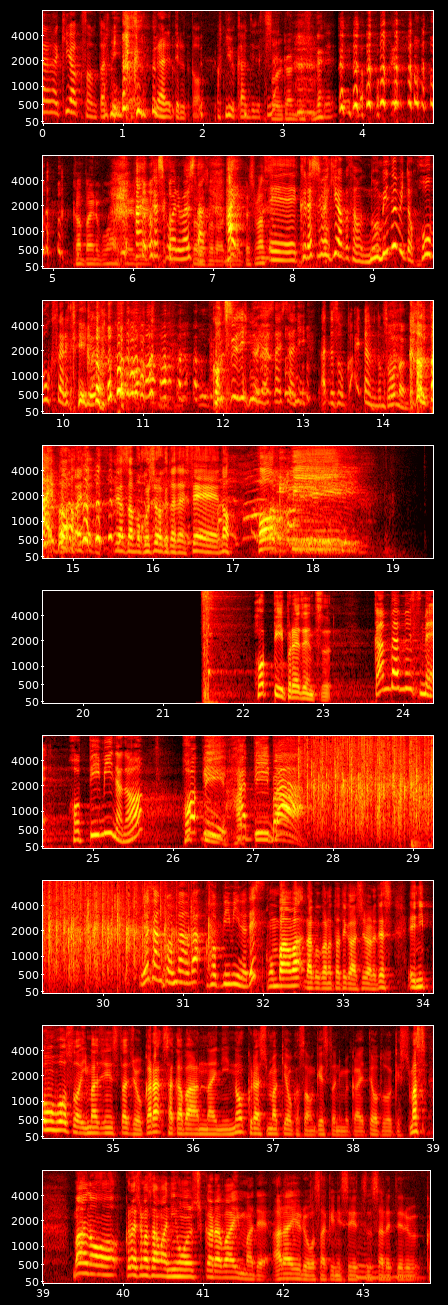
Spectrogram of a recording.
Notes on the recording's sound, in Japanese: 公開収録。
